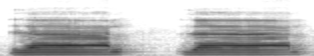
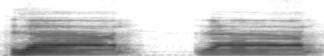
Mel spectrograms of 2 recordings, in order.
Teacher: জিহ্বার আগা উপরের দুই দাঁতের আগার সঙ্গে লাগিয়ে দিলেই আমরা জাল হরফটি আমরা পেয়ে যাব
